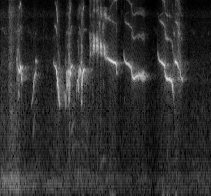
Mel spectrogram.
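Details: Oriental magpie-robin song to trigger other magpie-robins into answering: a fast, lively stream of clear whistles, mostly high and gliding downward, with quick twittering notes and a final short flourish, on a clean background.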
